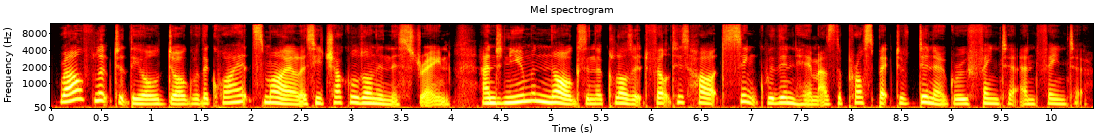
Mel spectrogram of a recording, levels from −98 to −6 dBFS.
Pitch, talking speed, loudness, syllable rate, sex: 200 Hz, 220 wpm, -19 LUFS, 4.9 syllables/s, female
